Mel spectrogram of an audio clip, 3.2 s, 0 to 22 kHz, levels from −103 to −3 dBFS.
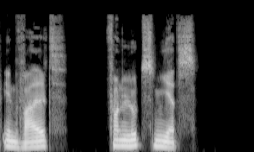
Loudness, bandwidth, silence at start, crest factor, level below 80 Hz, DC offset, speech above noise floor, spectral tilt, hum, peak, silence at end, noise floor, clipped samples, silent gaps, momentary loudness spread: -20 LUFS; 15.5 kHz; 0.05 s; 18 dB; -48 dBFS; under 0.1%; over 71 dB; -5 dB/octave; none; -2 dBFS; 0.75 s; under -90 dBFS; under 0.1%; 0.86-1.17 s, 1.23-1.32 s; 15 LU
